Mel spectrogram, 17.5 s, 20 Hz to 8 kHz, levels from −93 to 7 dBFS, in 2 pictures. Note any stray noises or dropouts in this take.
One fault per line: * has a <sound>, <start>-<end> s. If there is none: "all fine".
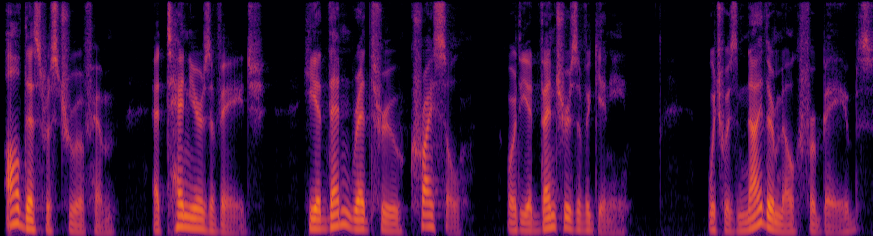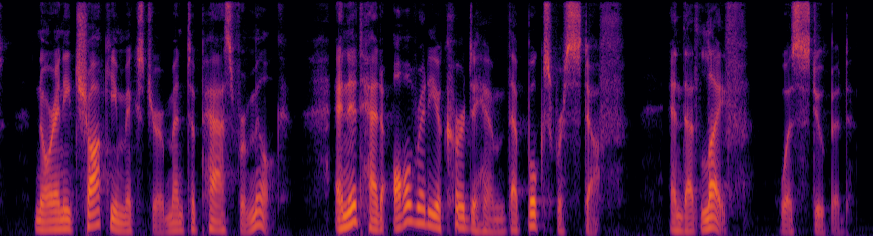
all fine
